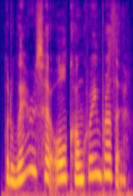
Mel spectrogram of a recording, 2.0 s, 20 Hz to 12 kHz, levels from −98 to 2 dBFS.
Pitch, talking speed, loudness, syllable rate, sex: 260 Hz, 210 wpm, -16 LUFS, 6.1 syllables/s, female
